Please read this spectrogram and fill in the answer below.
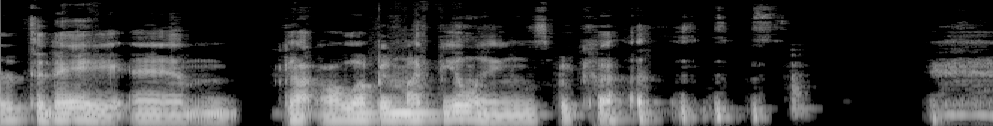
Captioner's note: laughs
